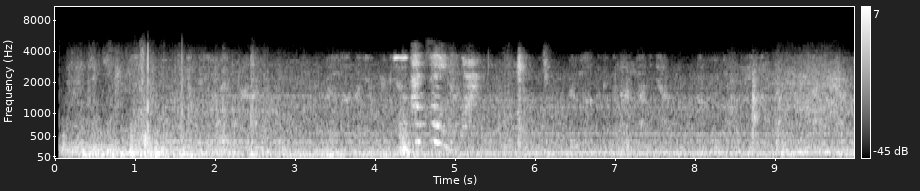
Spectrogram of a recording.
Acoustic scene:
bus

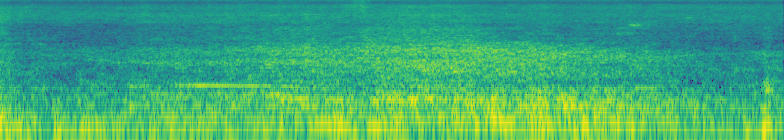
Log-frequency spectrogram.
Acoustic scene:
residential area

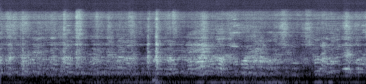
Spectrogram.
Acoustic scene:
crowded indoor space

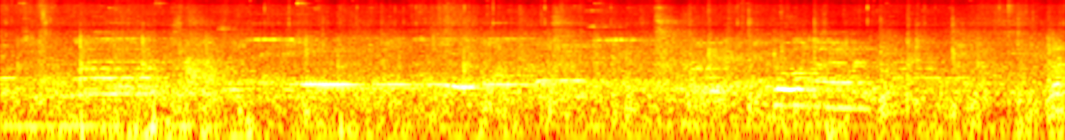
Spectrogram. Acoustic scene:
subway station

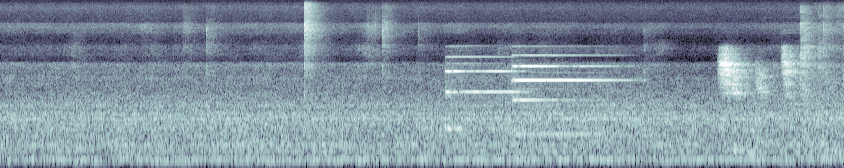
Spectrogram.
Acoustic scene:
elevator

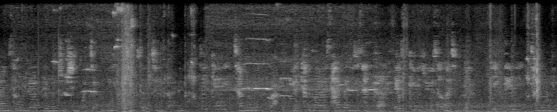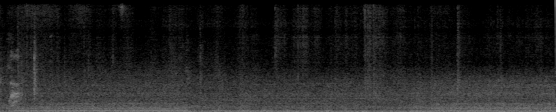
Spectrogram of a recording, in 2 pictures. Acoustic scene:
bus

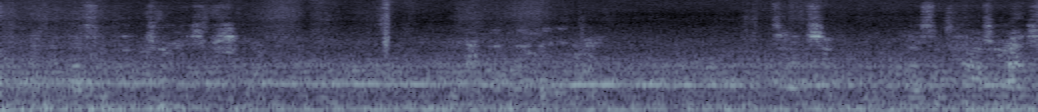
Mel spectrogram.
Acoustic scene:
car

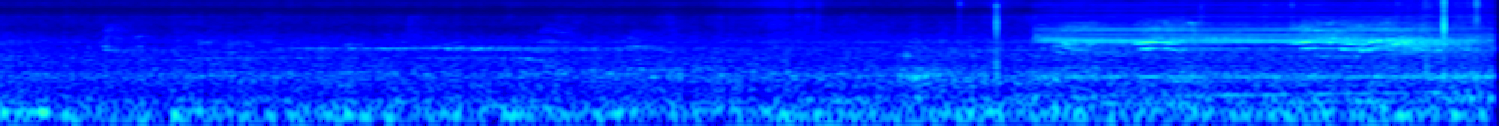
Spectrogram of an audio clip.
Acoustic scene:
residential area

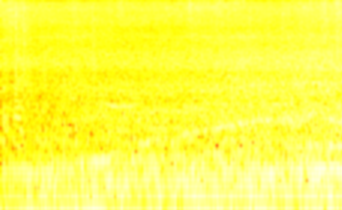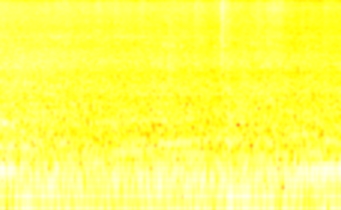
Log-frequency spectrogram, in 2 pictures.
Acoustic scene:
bus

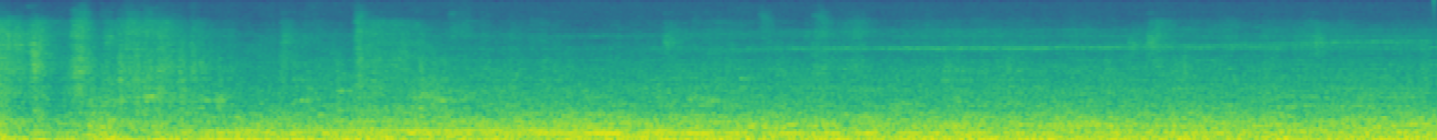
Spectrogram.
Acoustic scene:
bus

